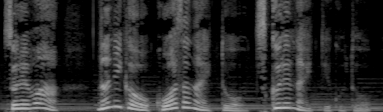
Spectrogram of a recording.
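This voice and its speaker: A woman's voice: high-pitched, huge pitch swings, fast talker, darkish tone, faint music behind. A woman hosting a nature program, speaking politely and explaining as she introduces segments. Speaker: host. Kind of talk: radio-style narration.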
